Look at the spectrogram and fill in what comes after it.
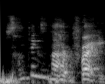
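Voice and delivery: high, loud laughing with disbelief and alarm.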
